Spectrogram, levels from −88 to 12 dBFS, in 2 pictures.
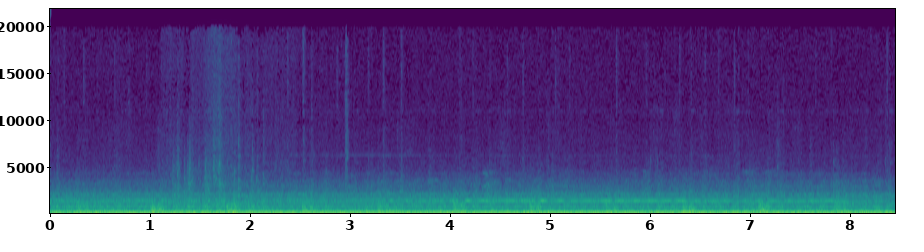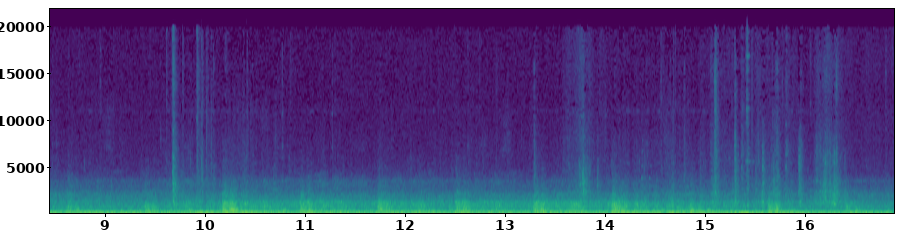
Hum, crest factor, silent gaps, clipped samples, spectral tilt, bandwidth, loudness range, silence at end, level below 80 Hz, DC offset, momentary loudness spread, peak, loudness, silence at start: none; 12 dB; none; 0.1%; -9.5 dB/octave; 3.8 kHz; 2 LU; 0 s; -20 dBFS; under 0.1%; 3 LU; 0 dBFS; -20 LUFS; 0 s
